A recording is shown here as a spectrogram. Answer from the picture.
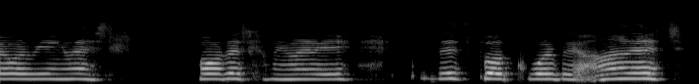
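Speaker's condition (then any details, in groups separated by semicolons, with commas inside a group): Cerebral palsy; spasticity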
